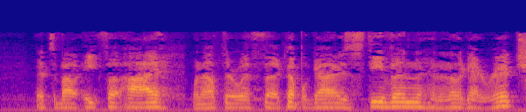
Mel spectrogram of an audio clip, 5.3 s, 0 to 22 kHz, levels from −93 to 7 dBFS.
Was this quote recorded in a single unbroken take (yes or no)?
no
